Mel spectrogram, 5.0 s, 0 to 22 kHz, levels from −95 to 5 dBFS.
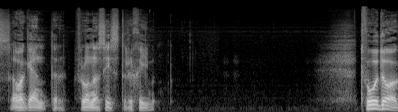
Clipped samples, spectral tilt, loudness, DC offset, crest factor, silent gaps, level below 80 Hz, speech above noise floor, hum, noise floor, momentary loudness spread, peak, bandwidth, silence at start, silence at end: under 0.1%; -5 dB/octave; -23 LUFS; under 0.1%; 22 dB; none; -54 dBFS; 50 dB; none; -71 dBFS; 19 LU; -2 dBFS; 17 kHz; 0 s; 0 s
